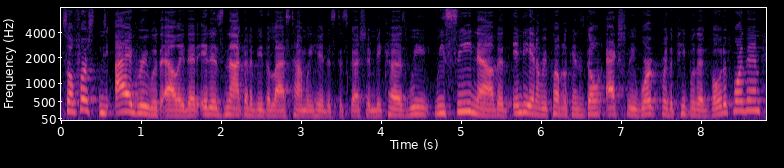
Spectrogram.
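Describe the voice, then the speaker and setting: A woman's voice: deep voice, lively intonation, quick pace, hardly any pauses, a little mellow. A woman debating politics as a TV panelist, emphatic and combative.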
